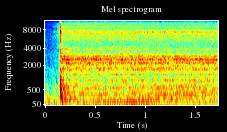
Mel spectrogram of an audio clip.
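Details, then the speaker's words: Sudden pop then a steady even air rush as an M939 truck's spring brake valve vents normally after the stuck valve was oiled through its air lines, which should apply the spring brakes. "that's us venting it was doing that before so right now my spring breaks are coming on or should be"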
